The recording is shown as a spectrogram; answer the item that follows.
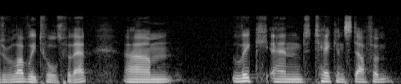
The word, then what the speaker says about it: LyX: Pronounced Lick, but LYX.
